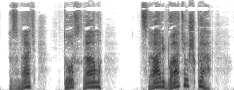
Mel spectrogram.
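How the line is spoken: Joyful. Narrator (Russian): промолвил он радостно

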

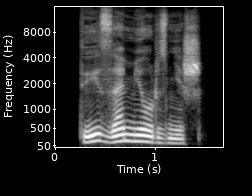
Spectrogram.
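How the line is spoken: Quiet. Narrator (Russian): тихо произнес

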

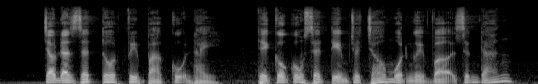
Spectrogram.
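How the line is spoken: Sorrowful ghostly voice on wind. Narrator (Vietnamese): cái vong thở dài nghe buồn não ruột, nói lên trong tiếng gió

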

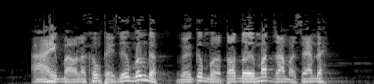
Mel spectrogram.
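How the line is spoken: Defiant shout. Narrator (Vietnamese): Bao Đà Thắng quát

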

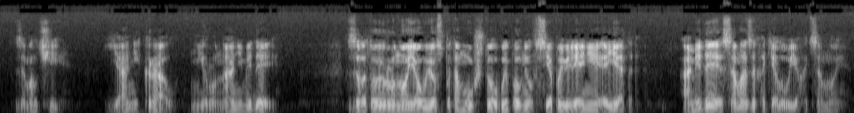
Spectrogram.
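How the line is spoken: Calm. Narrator (Russian): Язон спокойно сказал

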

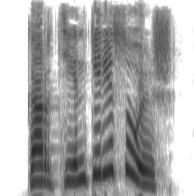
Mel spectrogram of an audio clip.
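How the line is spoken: Sudden bark. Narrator (Russian): рявкнул вдруг Потапов

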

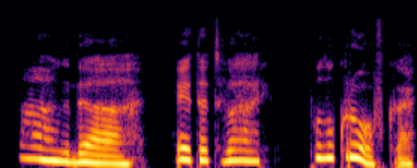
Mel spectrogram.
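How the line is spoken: Breathed out. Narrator (Russian): выдохнул

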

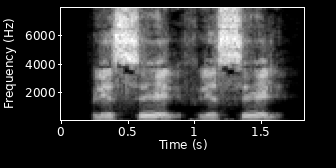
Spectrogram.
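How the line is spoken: Muffled grumble. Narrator (Russian): проворчал за ним глухой голос

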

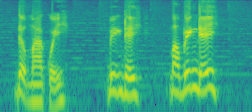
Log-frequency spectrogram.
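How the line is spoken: Screaming. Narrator (Vietnamese): Thoại Liên hét lên

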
